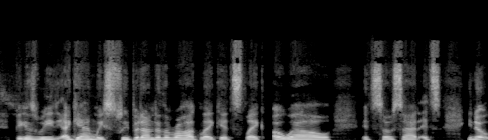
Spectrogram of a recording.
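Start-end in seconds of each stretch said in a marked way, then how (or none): none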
